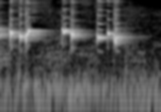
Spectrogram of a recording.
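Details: Morning song of a yellow-vented bulbul: three clear bursts of bubbly, warbled notes, each a quick slurred cluster ending in a short downward whistle, spaced about half a second apart.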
